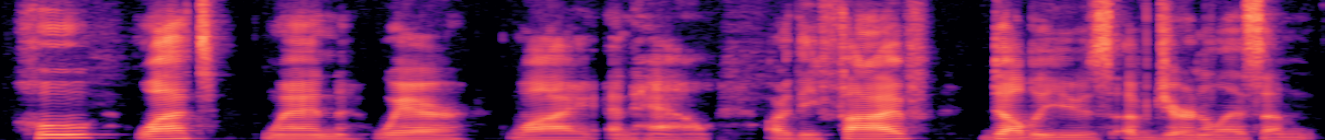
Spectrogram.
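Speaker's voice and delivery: slowed down for international viewers; deliberately slow, clear listing. Shown as a demonstration. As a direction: spell it out slowly, word by word. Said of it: "I'll say it slower".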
